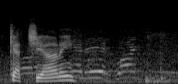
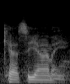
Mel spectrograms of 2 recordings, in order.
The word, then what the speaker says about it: Cassiani: Correct pronunciation is Cacciani. My Italian friends tell me, but connections want Cassiani because that's what the Japanese owners called the horse.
